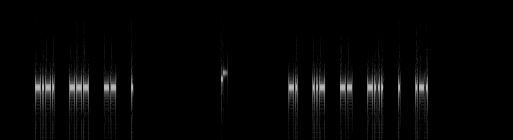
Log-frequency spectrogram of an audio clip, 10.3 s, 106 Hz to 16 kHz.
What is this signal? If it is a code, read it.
Morse code, heard as a keyed tone, about 36 wpm, spaced as for 20 wpm, 700 Hz. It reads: COME NUMBER
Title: 3x Character Spacing - Top 100 Words - 35wpm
